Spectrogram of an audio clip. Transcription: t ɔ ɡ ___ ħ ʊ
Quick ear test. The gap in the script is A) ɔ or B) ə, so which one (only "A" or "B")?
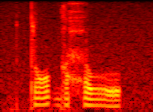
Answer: B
